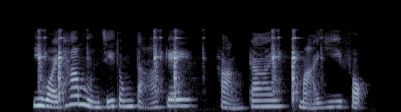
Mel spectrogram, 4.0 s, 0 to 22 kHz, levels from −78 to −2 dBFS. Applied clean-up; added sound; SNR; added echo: none; Chink, clink; 3 dB; none.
